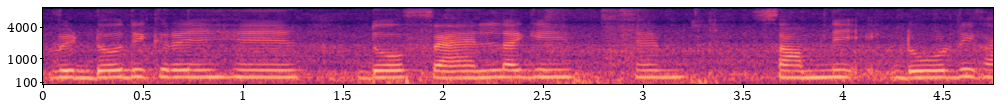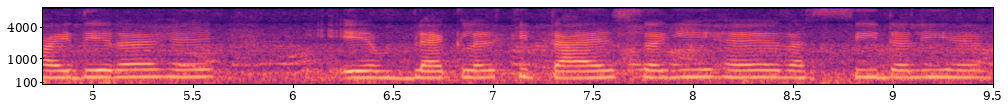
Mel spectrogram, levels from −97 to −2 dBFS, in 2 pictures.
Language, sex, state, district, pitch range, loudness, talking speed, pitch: Hindi, female, Chhattisgarh, Kabirdham, 225-240 Hz, -19 LUFS, 150 wpm, 235 Hz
